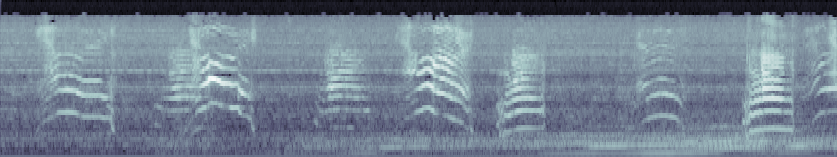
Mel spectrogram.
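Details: Ragdoll kittens at a home cattery in central Kansas, not kept in cages, give a run of about eight high harmonic meows, some rising then falling, spaced roughly a second apart, with a low hum and faint rumbling underneath.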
